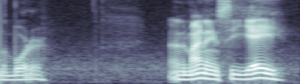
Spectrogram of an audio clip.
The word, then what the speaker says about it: CJ: border and my name's CA there's no J in Spanish so I get the yay thanks Dad um but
